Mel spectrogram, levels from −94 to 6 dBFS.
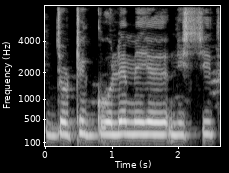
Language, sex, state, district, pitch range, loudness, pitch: Hindi, male, Uttar Pradesh, Gorakhpur, 215-225 Hz, -14 LUFS, 225 Hz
